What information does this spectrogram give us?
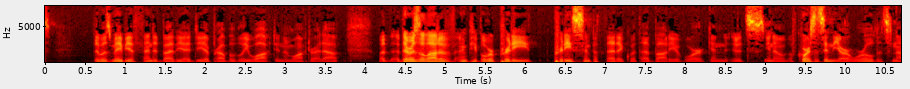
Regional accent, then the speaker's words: United States; I felt like it was a responsibility for me as an American artist at that time to do that.

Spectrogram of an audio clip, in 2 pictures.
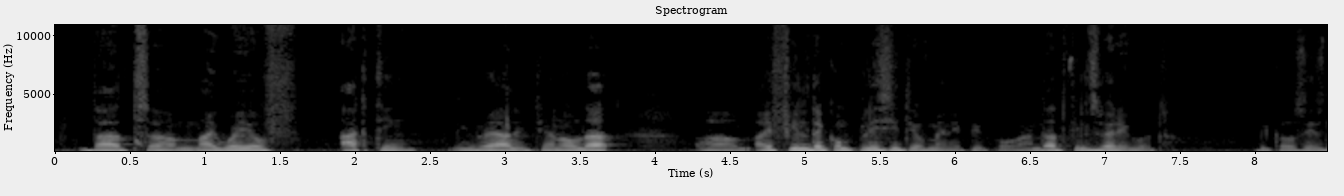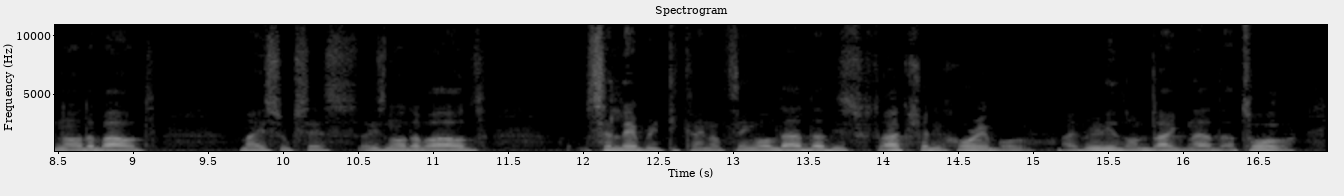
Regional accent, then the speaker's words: Mexico; if you think about me in terms of a Mexican artist, for example, like growing up in Mexico and then being here

